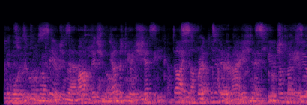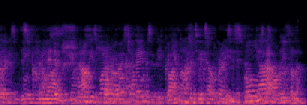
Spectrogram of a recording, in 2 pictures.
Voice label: male mix; SiSEC11; underdetermined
